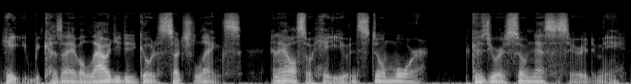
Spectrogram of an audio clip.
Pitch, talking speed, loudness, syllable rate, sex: 85 Hz, 255 wpm, -20 LUFS, 6.9 syllables/s, male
